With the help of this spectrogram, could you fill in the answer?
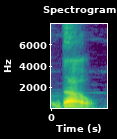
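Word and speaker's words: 道: vía Senda o camino el mismo carácter también se pronuncia dao en mandarín y su uso más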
